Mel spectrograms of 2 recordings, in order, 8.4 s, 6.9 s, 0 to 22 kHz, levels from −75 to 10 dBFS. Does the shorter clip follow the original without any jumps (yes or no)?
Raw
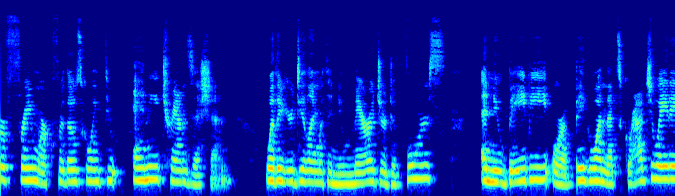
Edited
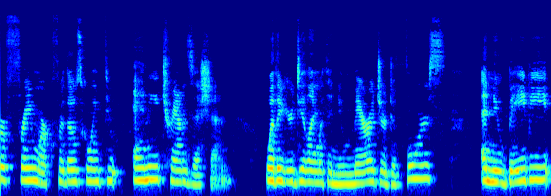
yes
